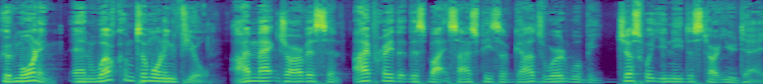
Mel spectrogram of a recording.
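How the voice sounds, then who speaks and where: The voice is somewhat breathy, with ordinary pitch variation and a moderate pace that has hardly any pauses. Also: man, medium pitch for a man. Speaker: devotional podcast host. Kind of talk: short devotional talk; prayer.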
